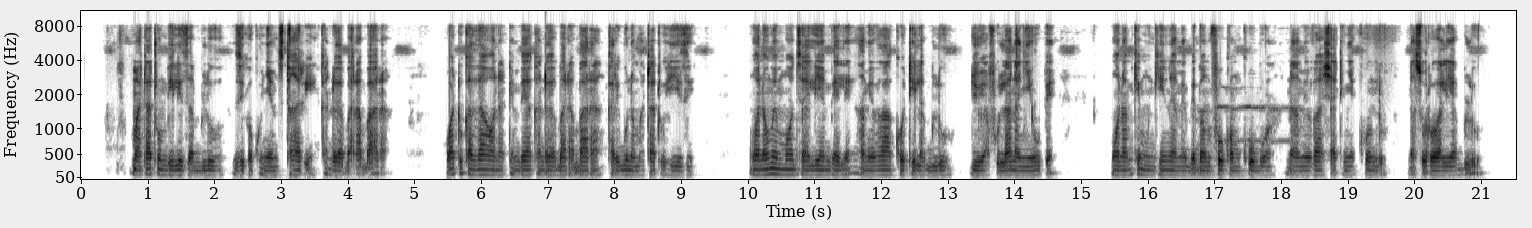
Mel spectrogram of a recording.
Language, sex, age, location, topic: Swahili, male, 18-24, Nairobi, government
